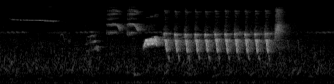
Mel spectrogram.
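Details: Singing nightingale in a lush green forest: a few rising whistles, then a sharp loud note launching a steady, rapid run of about twelve repeated chirps lasting over a second.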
